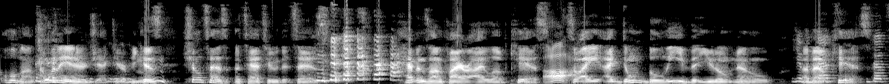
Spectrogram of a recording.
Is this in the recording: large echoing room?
no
